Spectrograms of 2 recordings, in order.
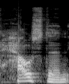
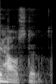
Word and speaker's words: Houston: They approached Lady Hston, and to be clear, her name is pronounced Hston in English, not like the town in Texas with the American pronunciation. So, it is Lady Hston.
